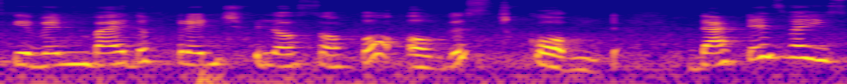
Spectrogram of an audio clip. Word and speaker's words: Auguste Comte: The French philosopher Auguste Comte, we pronounce Auguste Comte, is considered to be the father of sociology.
